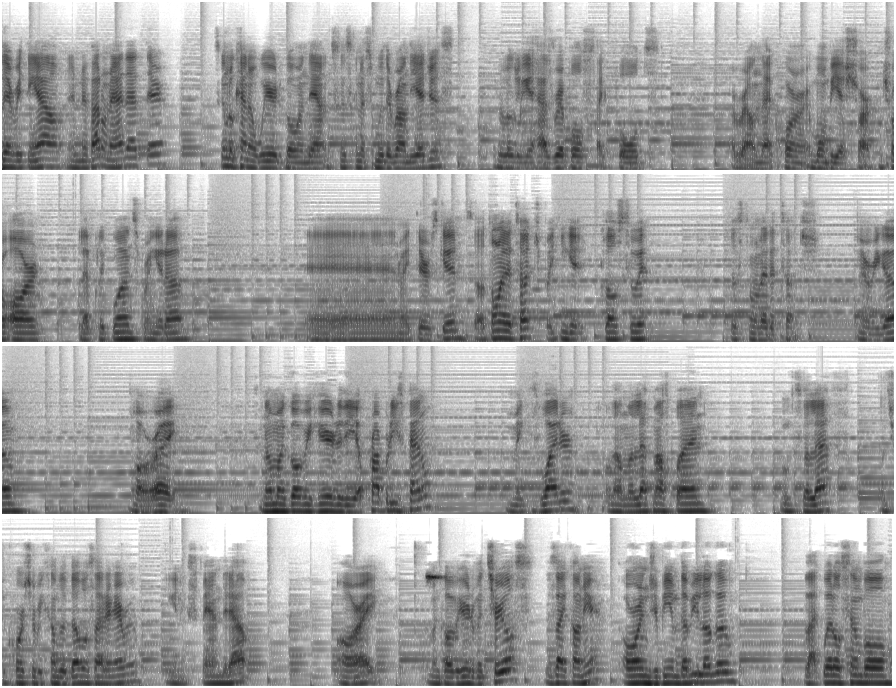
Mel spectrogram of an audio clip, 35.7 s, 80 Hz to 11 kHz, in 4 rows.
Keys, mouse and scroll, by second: 8.7 ctrl+r, 14.2-16.2 scroll up 3, 16.4-17.5 scroll down 1, 17.5-17.8 scroll down 3, 23.2 click, 28.3 click, 34.0 click.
